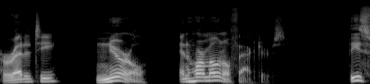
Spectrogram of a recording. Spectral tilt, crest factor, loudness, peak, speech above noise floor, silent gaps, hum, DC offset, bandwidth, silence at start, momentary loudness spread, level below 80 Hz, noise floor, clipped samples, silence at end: -6 dB/octave; 16 dB; -23 LUFS; -6 dBFS; over 68 dB; none; none; under 0.1%; 15 kHz; 0 s; 17 LU; -60 dBFS; under -90 dBFS; under 0.1%; 0 s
